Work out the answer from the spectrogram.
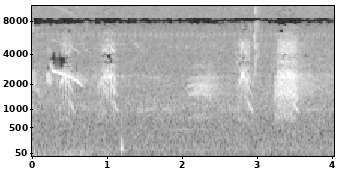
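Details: Southern screamer with a juvenile at Porto Jofre, Pantanal, Brazil, 25 September 2013: a few short, harsh, honking notes with falling tails, spaced unevenly over four seconds against a quiet background.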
